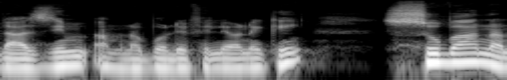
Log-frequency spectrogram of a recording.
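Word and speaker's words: سبحان: আমরা বলে ফেলি অনেকেই সুবানা উচ্চারণ সুব সুব এমন কলকলা হবে সুব এরপরে হা যাব সুবহানা সুবহানা সুবহানা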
